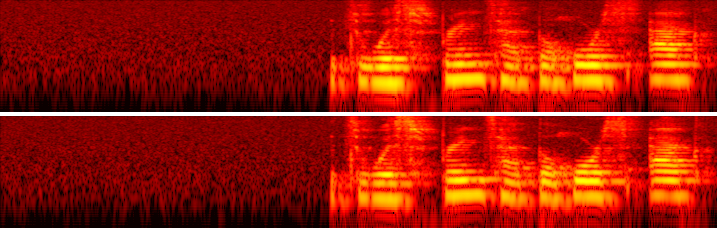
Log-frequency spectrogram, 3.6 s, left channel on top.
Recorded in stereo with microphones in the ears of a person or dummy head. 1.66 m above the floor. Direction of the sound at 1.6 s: 10° right (ahead or behind).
